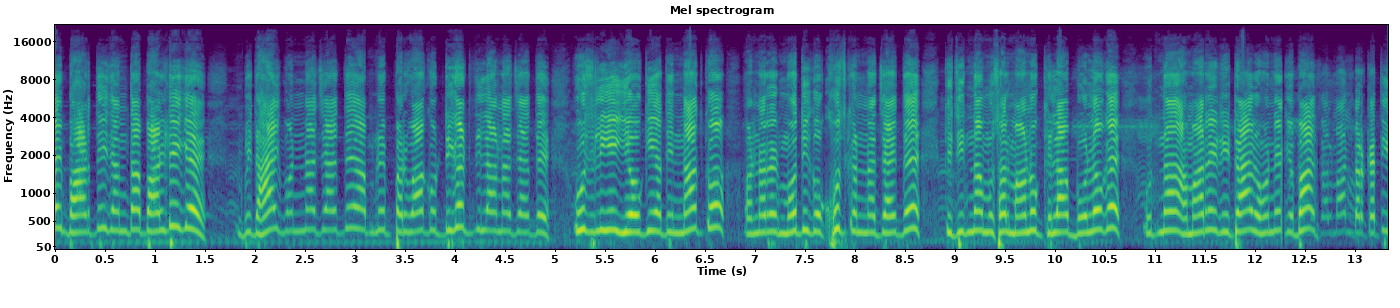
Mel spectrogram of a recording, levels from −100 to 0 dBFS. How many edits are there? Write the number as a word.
zero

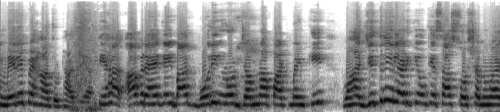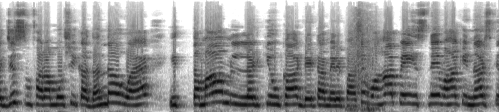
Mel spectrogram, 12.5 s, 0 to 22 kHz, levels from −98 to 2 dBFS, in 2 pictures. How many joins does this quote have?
two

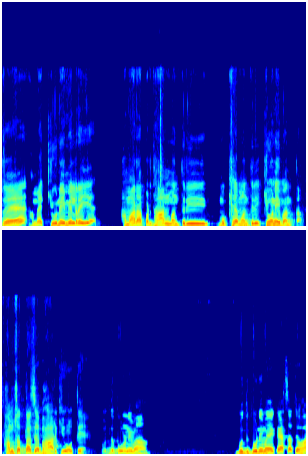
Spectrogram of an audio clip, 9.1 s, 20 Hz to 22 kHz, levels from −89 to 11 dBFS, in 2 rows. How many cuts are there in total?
three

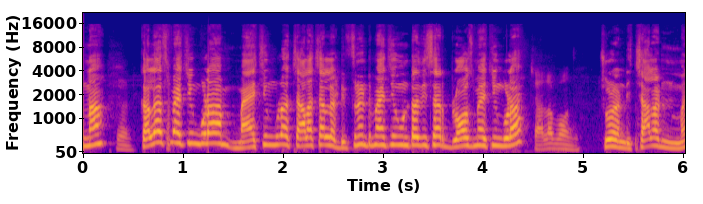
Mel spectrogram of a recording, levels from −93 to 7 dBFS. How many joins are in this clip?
zero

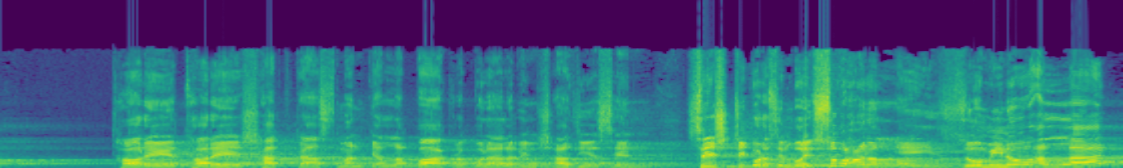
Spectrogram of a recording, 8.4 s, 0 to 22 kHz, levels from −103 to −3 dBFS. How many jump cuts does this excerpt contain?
one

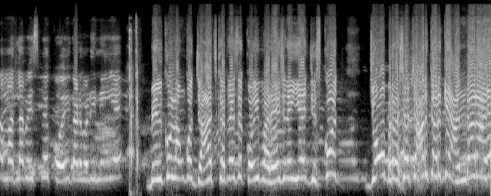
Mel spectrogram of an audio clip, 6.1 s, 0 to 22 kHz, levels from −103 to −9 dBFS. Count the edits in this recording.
one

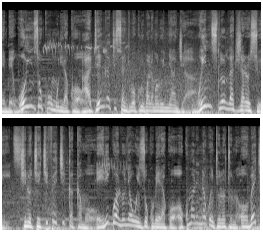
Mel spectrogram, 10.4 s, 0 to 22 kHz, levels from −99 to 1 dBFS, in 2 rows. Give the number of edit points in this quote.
zero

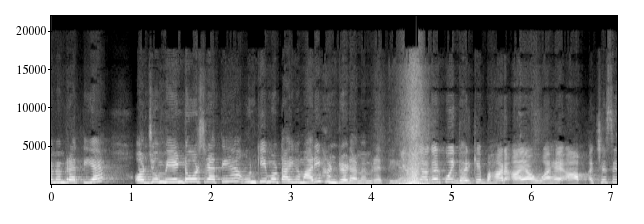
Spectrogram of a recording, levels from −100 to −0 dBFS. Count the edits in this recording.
one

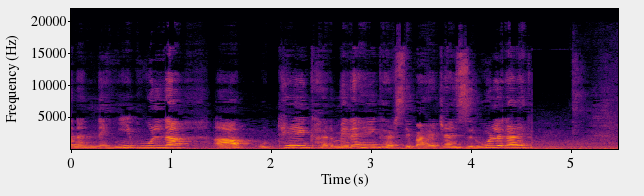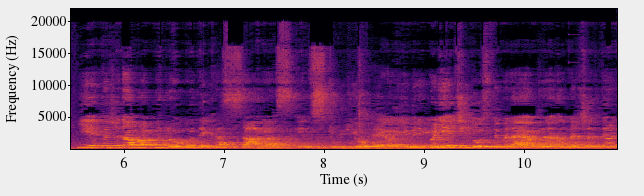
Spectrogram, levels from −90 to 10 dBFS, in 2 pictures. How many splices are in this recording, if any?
one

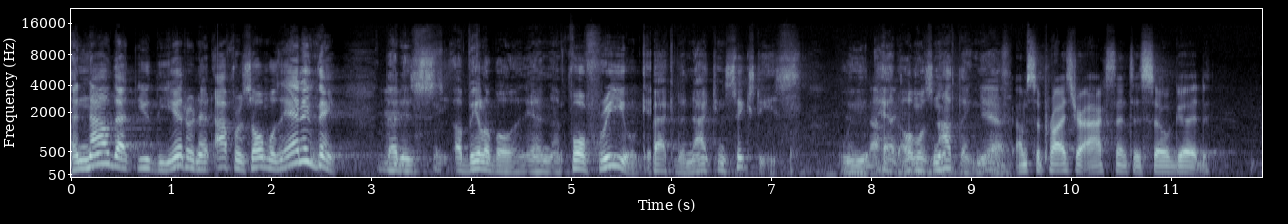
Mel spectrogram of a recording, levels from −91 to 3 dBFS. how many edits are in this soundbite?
two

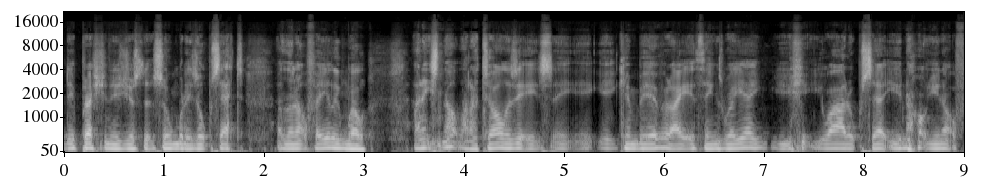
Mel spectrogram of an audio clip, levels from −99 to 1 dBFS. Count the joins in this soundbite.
zero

